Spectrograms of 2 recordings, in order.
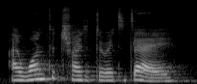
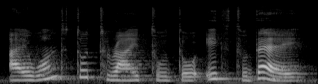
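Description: First: The words are linked and reduced together. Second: The words are said separately, one by one. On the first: The speaker calls it right. "instead of" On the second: The speaker calls it wrong. "Or they would say"

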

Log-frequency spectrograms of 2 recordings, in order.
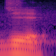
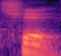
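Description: First: The first consonant is a voiced j sound. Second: The first consonant is a voiceless ch sound. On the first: The speaker calls it right. "c'est je, clairement" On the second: The speaker calls it wrong. "Et c'est pas che"

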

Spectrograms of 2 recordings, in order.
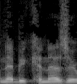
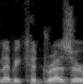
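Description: First: An N sound comes before the ending. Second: An R sound comes before the ending. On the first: This is the familiar form from the Hebrew transliteration. "we're also used to the Nebuchadnezzar" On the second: This is closer to the original Chaldean name. "is actually probably the more accurate pronunciation"

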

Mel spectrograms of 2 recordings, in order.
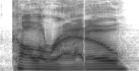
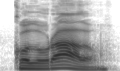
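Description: First: The name is pronounced with anglicized vowels. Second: The name is pronounced with Spanish-style vowels. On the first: The speaker calls it wrong. "You wouldn't say" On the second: The speaker calls it right. "in Spanish, you would say"

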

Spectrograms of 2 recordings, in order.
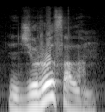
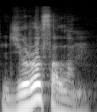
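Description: No difference in how they are said.

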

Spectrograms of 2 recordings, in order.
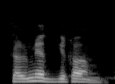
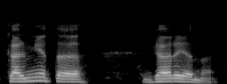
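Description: First: The second name is pronounced Giran. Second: The second name is pronounced Garena. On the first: This is closer to the original French name. The speaker calls it right. "на самом деле это французы" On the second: This is the textbook rendering of the name. The speaker calls it wrong. "как пишут в учебниках"

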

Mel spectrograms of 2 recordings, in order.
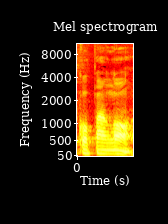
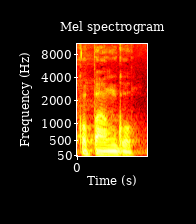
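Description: First: The G is not pronounced as a hard sound. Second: The G is pronounced as a hard sound. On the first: The speaker calls it right. "The G is not there. ... That's why it's Kopango" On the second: The speaker calls it wrong. "not Kopango"

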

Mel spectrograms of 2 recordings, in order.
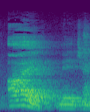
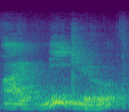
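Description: First: The stress is on I. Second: The stress is on need.

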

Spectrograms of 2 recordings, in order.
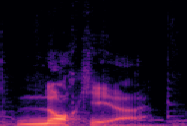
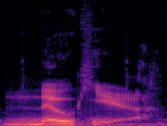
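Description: First: It is said in a British accent. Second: It is said in an American accent.

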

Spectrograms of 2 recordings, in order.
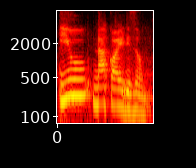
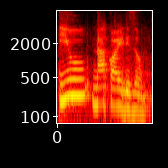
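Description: First: The middle consonant is a k sound. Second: The middle consonant is a k sound.

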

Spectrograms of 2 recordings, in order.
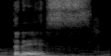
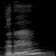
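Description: First: The final s sound is pronounced. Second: The final s sound is left out. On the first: The speaker calls it right. "Es tres" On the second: The speaker calls it wrong. "¿No se escapó?"

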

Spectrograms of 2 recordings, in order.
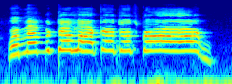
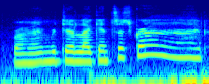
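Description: First: It is said very loudly. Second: It is said more quietly.

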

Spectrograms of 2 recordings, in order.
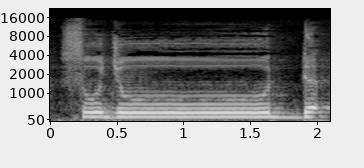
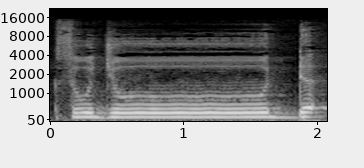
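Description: The two takes are said the same way.

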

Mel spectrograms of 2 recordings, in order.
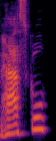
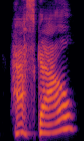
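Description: First: The name does not rhyme with Pascal. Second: The name is said to rhyme with Pascal. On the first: The speaker calls it right. "instead of Haskell" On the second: The speaker calls it wrong. "like it rhymes with Pascal"

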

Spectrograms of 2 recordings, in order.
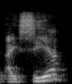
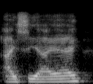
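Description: First: It is said in a way that sounds like ICU. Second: Each letter is said separately. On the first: "she pronounces it I C I A, which I kind of like because it reminds me of I C U" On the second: "I've pronounced the acronym just I C I A"

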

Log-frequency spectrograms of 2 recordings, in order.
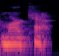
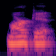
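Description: First: The second syllable has a full, clear vowel. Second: The second syllable has a reduced, weak vowel. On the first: The speaker calls it wrong. "and not Marquette" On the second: The speaker calls it right. "there's a vowel reduction in the non-stressed syllable"

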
